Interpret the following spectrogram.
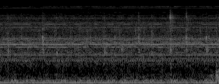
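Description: Phoenix electric motor spinner running steadily, its flyer and bobbin turning as flax is spun: a steady hum with a faint high whine.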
